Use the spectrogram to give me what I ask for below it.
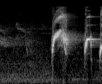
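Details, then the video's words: Red-whiskered bulbul in 'ché' voice-training song, used as a lure to train birds. After a quiet start come three loud, bright notes, each a quick slurred rise and fall, in close succession. "Chào mào hót ché luyện giọng quá hay"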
